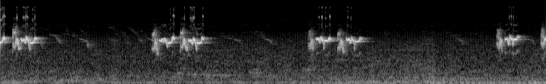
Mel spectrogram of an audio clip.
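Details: Sooty-headed bulbul (kutilang) giving brief bubbly phrases, each a tight cluster of chirpy notes, repeated roughly every one and a half seconds against a quiet background.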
